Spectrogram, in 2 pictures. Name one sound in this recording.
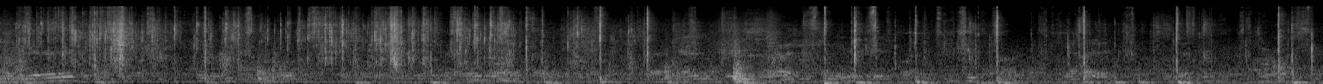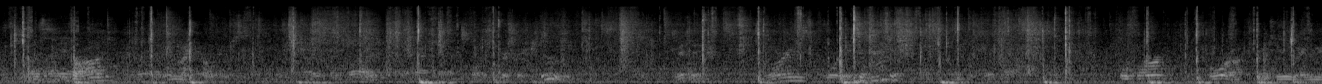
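Playing cards slide and tap on a table mat.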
